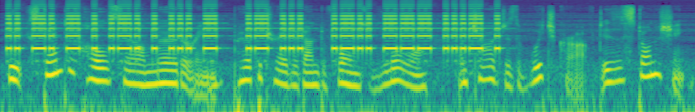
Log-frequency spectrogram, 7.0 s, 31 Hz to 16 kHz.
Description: Morse code, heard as electronic beeps, machine-sent, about 28 wpm, 1080 Hz, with speech in English. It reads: INTEREST AS LOVE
